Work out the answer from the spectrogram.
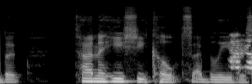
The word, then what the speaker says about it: Ta-Nehisi Coates: I was watching a YouTube video this week, actually, as a matter of fact, and I hope I don't mispronounce his name, but Ta-Nehisi Coates, I believe is how you...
